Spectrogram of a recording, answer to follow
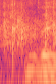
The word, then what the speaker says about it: Revé: Rev, will you come out here, please? Revé. I call her Rev, but Revé is the right way to pronounce it.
